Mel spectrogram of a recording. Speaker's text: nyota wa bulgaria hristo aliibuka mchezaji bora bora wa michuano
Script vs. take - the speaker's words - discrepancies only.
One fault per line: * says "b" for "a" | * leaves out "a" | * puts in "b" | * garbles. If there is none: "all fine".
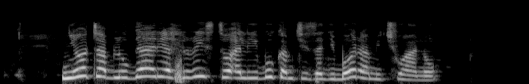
* leaves out "bora"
